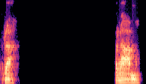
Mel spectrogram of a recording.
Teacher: The Sanskrit R sounds more like a Spanish R. It's like a trill sound.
